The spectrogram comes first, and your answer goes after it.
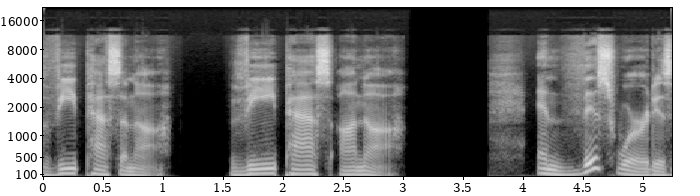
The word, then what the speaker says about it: vipassanā: The second practice is called vipassana.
